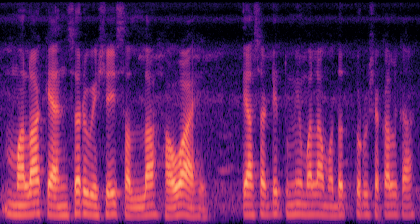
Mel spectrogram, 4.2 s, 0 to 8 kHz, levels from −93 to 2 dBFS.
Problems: constant background noise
